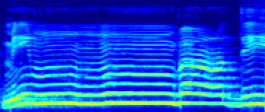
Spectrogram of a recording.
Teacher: تنوین کی آواز کو میم کی آواز کے ساتھ تبدیل کر دیں گے اور تھوڑا سا غنہ کر لیں گے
